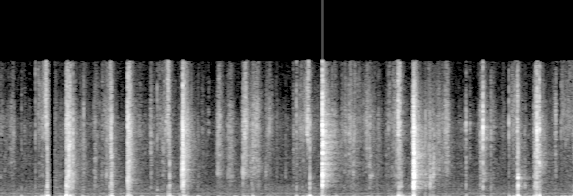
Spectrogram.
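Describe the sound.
Tarot cards being shuffled and drawn during a reading, many crisp snaps and papery riffles in an irregular rhythm, some sharp flicks standing out among softer shuffling.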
